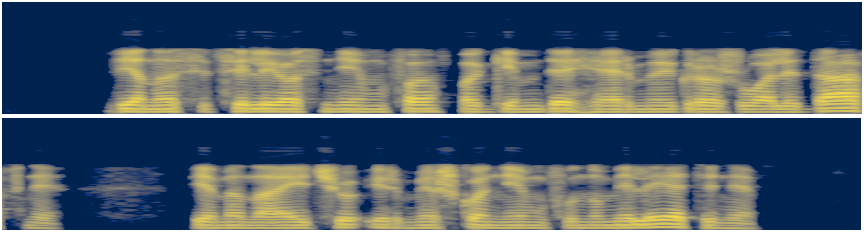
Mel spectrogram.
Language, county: Lithuanian, Kaunas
